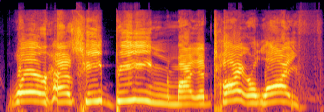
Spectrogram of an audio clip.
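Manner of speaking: high, slow, swooning mock Canadian accent. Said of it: "God with a Canadian accent".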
